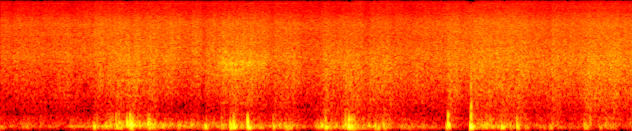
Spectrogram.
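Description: A run of irregular low thuds and bumps, about a dozen over a few seconds, with two sharper knocks about four and a half seconds in, the second the loudest.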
